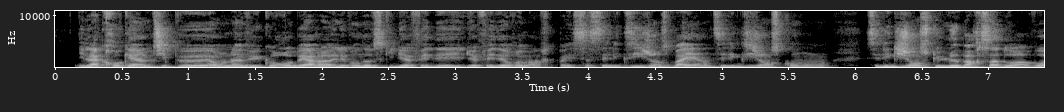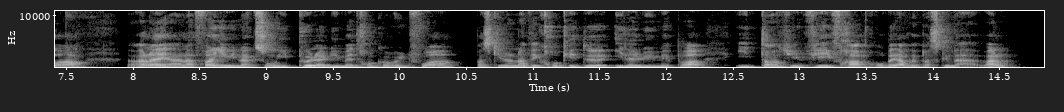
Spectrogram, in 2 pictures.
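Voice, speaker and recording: A man's fairly high, very fast voice with ordinary pitch variation amid noticeable background noise. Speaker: football YouTuber. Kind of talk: match debrief monologue.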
